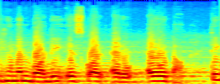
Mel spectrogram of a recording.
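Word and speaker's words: aorta: The largest artery in the human body is called एओर्टा, ठीक है। और देखिए जो हमारी जो बॉडी के अंदर जो सबसे लार्जेस्ट जो आर्टरी है वो कौन सी है? एओर्टा है, आर साइलेंट इसमें एओर्टा।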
